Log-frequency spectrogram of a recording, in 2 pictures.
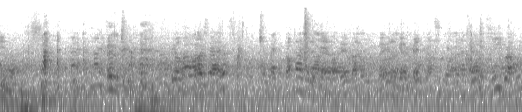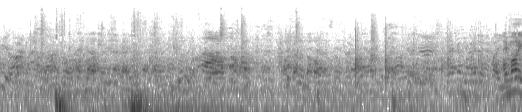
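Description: A crowd of people chatters in the distance outdoors.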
